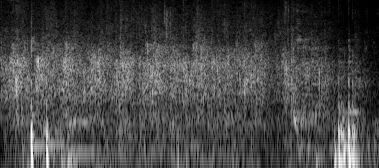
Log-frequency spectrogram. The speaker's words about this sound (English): And so I've got my good friend Josh to come on. So give Josh a round of applause while I grab a stool.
